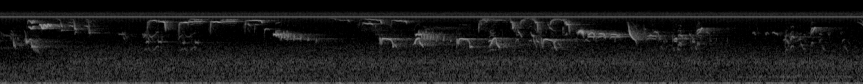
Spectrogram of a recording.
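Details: Song thrush singing in Montbéliard, France, filmed in late February or early March 2024: a rich stream of varied high notes, with clear whistles, sharp chips and short trills in quick succession over a faint steady background hiss.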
